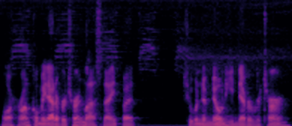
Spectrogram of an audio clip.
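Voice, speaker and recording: A man's voice: fairly low pitch, fast talker, bright, forceful tone, a little hiss or hum. A young man hosting a gaming video, reading story text aloud with casual, filler-heavy asides.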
